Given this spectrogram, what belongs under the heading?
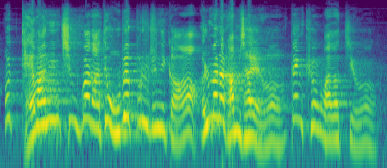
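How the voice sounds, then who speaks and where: A man's voice: very high voice, big pitch swings, brisk. Storytelling male pastor in an echoey church. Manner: storytelling, swinging between soft asides and loud emphatic appeals. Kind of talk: sermon with personal testimony. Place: church sanctuary.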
